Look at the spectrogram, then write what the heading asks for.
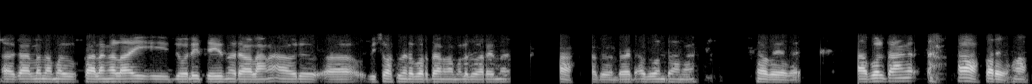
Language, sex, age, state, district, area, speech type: Malayalam, male, 45-60, Kerala, Alappuzha, rural, conversation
